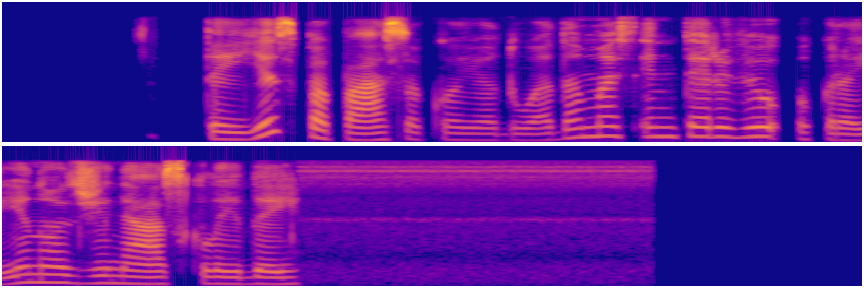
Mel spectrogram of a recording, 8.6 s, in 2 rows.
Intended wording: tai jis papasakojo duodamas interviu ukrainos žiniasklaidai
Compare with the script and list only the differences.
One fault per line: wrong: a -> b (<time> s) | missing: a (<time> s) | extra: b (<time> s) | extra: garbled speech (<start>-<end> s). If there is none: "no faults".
no faults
